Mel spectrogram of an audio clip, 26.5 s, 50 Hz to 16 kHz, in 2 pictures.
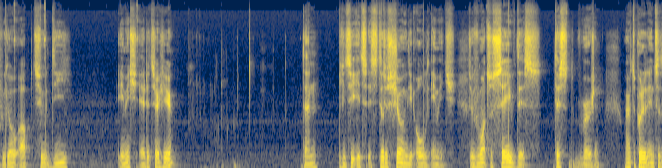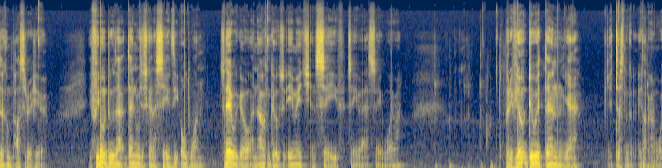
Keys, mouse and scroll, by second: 2.7 click, 3.7-4.3 scroll down 4, 4.3 middle click, 7.1 scroll up 3, 7.6 middle click, 12.6 click, 18.4 click, 21.2 click, 21.9 middle click, 22.4-22.8 scroll down 1, 22.8 middle click, 24.4 click, 26.1 middle click.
